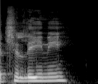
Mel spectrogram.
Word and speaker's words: Cellini: The Cellini. That's how you pronounce it, by the way.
